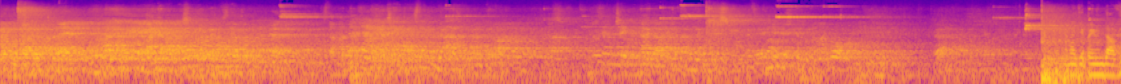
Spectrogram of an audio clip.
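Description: Indistinct voices of people talking, echoing in a large indoor sports hall, with a few short high-pitched squeaks.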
